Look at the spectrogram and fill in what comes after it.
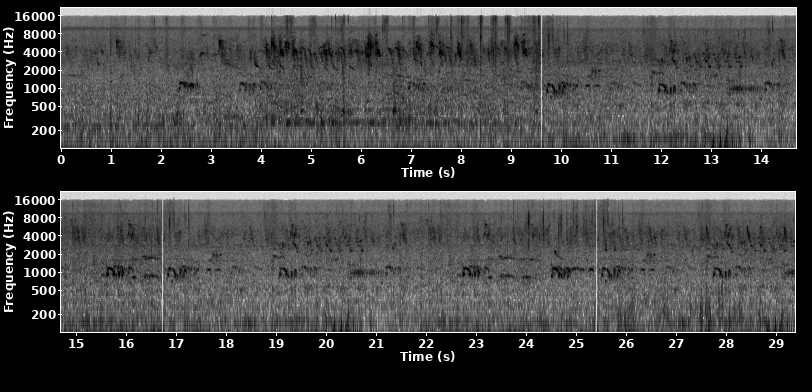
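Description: Birds calling outdoors: a short call repeated every second or two, with higher chirping mainly in the first third.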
